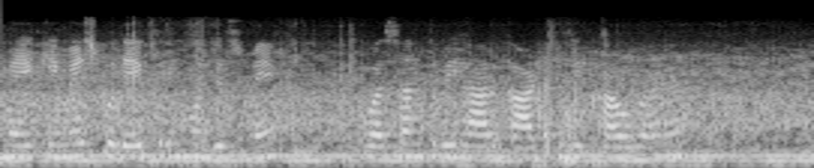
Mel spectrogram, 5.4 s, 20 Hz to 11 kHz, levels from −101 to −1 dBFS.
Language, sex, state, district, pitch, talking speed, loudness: Hindi, female, Chhattisgarh, Raipur, 220 Hz, 155 wpm, -18 LUFS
